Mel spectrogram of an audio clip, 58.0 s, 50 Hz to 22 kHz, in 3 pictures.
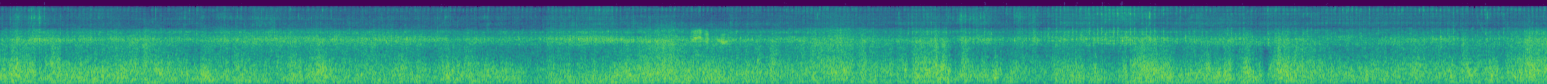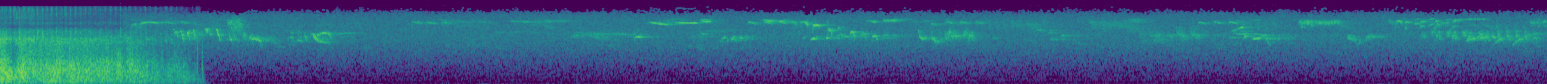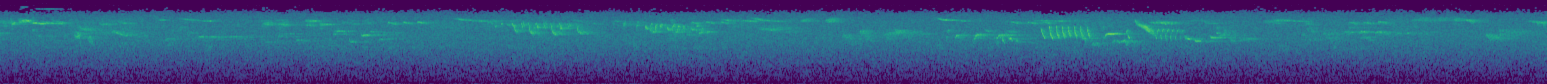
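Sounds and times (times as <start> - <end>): small birds chirping and twittering: 0.0 - 58.0
faint steady hiss: 21.8 - 58.0.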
